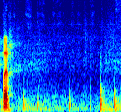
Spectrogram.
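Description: Marker pen writing on a whiteboard: a few faint short strokes and ticks as a word is written.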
